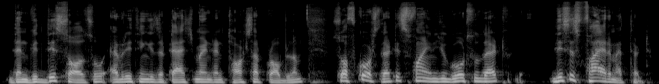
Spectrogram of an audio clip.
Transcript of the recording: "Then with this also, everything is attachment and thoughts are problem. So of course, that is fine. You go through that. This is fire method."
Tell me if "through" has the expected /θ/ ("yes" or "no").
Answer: no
